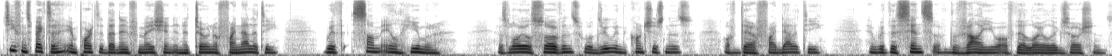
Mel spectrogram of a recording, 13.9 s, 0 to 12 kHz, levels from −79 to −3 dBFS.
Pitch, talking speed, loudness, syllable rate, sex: 145 Hz, 160 wpm, -19 LUFS, 5.0 syllables/s, male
